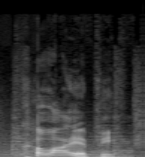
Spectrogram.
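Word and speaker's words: calliope: And for those of you trying to look it up on Google, you spell it C A L L I O P E. Colliopy.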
